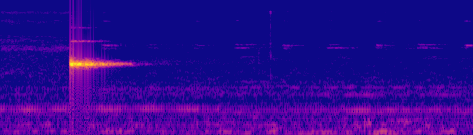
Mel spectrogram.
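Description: A single short, high-pitched beep about a third of a second in, dying away quickly.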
